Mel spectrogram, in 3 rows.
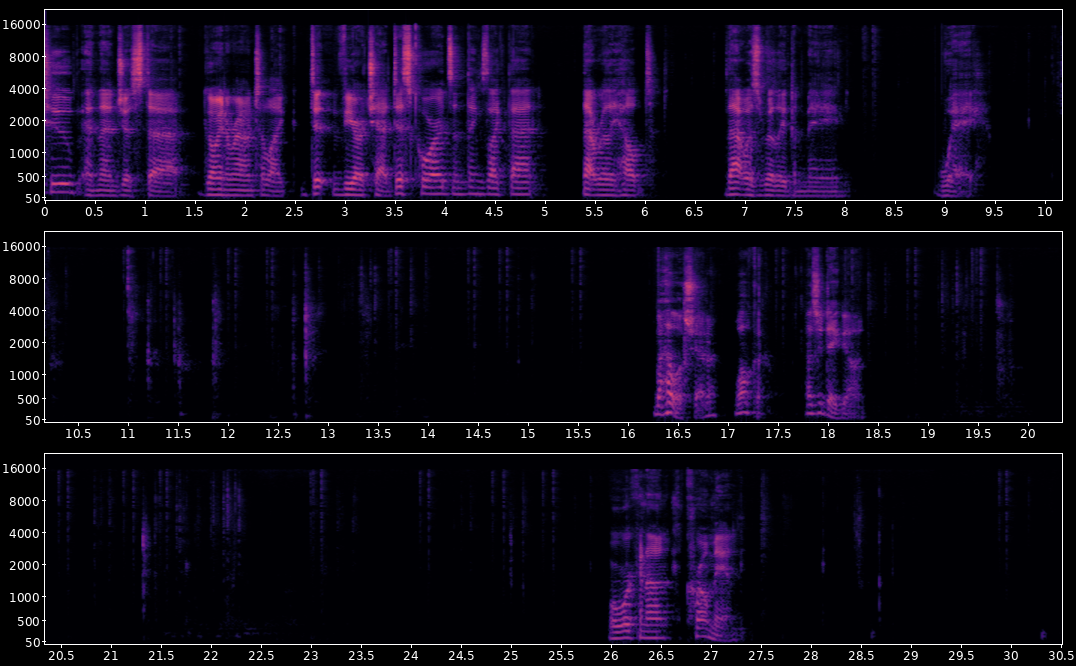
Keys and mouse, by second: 0.1 g, 1.5 s, 4.1 shift+click, 4.3 right click, 4.7-11.0 middle drag, 7.5 ctrl+r, 11.1 shift+click, 12.6 f, 13.1 ctrl+r, 13.6 g, 14.5 click, 14.7 g, 17.2 shift+click, 17.5 g, 18.2 r, 19.1 ctrl+r, 19.5 g, 20.6 s, 21.1 g, 21.9 ctrl+r, 22.6-29.7 middle drag, 23.0 g, 24.2 s, 24.8 g, 29.7-30.5 drag.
